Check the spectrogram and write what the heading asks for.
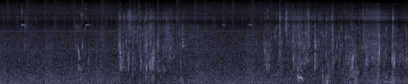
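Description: Water splashing close beside a kayak as a hooked brook trout is played in to the boat. The short splashes come in clusters, one about two and a half seconds in and another from about five and a half seconds on.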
